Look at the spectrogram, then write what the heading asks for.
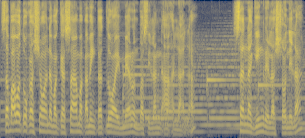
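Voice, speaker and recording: A man's voice: medium pitch, a little fast. Male radio storyteller over prominent music. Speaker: radio storyteller reading a letter sender's story. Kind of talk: dramatic scripted narration, Filipino radio love stories. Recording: prominent music bed behind voice.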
